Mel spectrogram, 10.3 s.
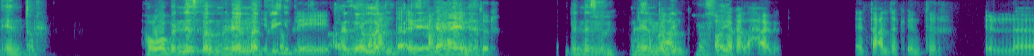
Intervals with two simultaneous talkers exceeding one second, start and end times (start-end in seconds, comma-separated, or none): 2.4-4.9, 5.9-7.4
